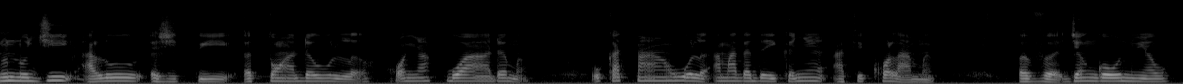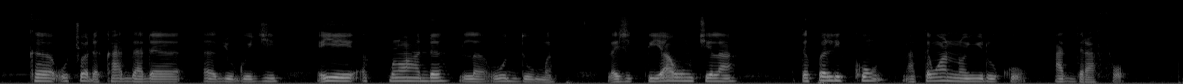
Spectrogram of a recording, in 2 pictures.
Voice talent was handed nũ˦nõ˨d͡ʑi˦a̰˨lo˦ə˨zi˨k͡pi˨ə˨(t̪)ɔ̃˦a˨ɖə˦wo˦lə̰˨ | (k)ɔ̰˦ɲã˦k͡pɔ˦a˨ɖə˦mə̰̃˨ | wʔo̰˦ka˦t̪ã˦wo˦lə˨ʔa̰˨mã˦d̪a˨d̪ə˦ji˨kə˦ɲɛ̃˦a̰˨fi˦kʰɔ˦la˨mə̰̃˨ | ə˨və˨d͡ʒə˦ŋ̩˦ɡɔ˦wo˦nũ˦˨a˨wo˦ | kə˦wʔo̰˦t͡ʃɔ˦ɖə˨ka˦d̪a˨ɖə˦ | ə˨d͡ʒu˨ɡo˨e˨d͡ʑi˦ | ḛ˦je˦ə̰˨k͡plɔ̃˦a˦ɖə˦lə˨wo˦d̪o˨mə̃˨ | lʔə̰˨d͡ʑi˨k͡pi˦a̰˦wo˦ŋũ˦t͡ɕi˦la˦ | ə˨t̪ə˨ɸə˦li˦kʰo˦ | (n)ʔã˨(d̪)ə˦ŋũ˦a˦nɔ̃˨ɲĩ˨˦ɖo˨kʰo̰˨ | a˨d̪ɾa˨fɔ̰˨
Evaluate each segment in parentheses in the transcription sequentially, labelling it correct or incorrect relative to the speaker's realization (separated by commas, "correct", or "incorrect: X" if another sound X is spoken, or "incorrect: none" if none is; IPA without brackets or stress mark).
correct, incorrect: x, correct, incorrect: t̪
